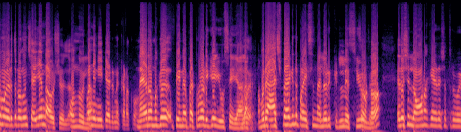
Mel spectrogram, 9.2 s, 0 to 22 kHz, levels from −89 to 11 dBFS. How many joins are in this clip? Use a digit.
1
